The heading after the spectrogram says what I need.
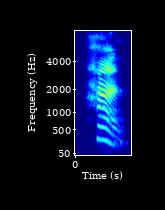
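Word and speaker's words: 旱: And the pronunciation of it is han.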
